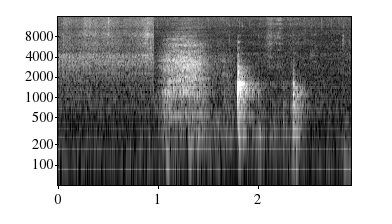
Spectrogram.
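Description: A cloth rustles as it is pulled off a dish.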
